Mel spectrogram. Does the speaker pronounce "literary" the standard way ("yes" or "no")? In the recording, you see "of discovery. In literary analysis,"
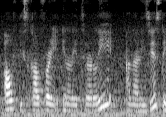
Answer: no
